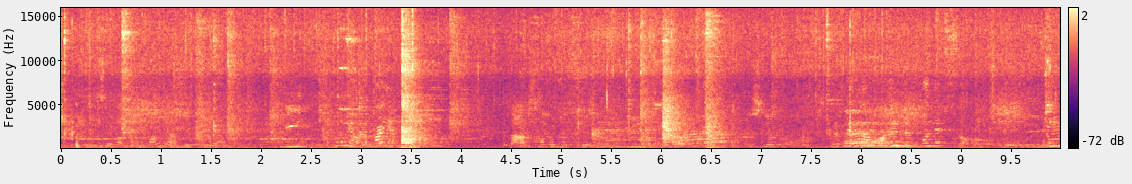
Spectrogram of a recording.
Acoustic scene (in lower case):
restaurant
